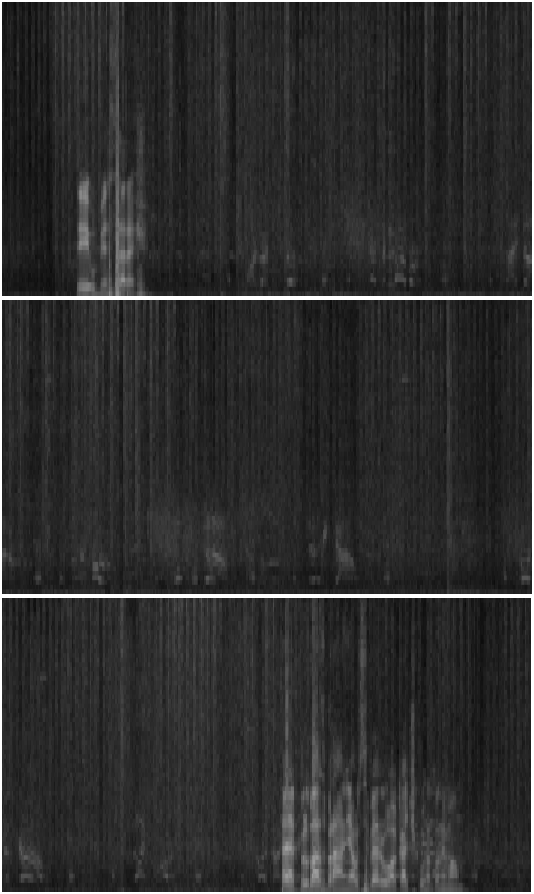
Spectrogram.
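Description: A rifle fires short bursts of shots up close.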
